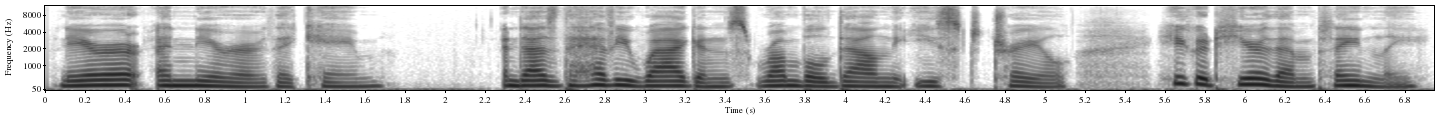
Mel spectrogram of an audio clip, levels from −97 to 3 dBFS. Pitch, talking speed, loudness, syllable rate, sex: 185 Hz, 175 wpm, -17 LUFS, 4.4 syllables/s, female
